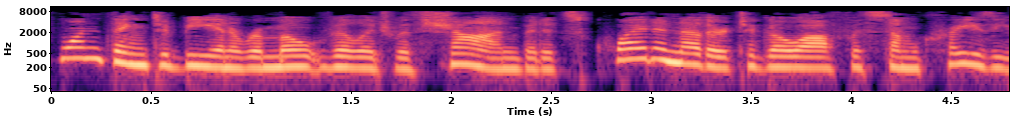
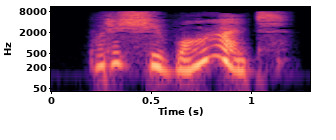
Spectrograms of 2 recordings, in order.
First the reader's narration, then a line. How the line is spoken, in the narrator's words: I ask nervously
